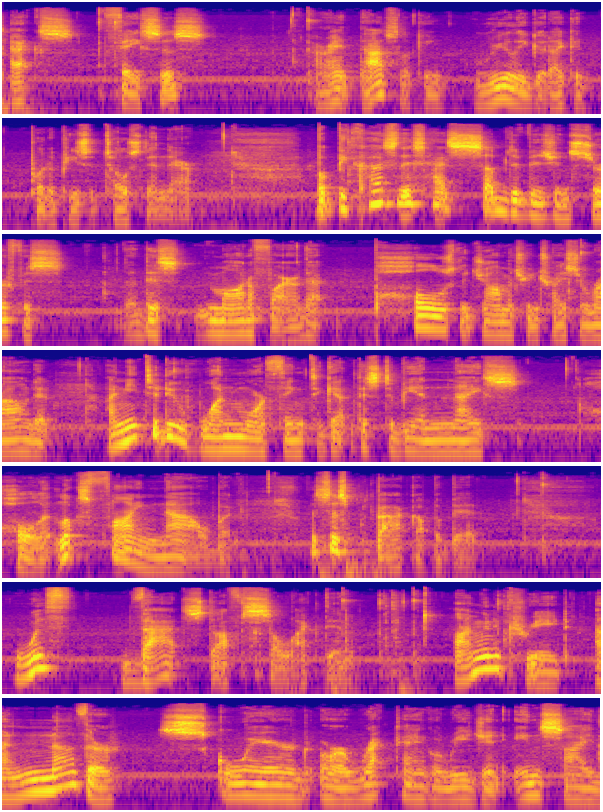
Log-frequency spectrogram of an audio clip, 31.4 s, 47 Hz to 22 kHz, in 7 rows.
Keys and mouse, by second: 0.0 x, 2.3 click, 6.7-11.0 middle drag, 20.5 ctrl+z, 24.5-27.4 middle drag.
